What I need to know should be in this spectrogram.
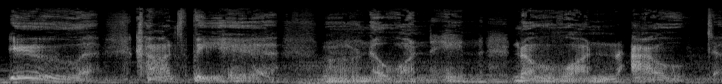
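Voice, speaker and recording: An actor playing a menacing, beast-like servant guarding his master in a video game, in a breathy, growling whisper. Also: medium pitch, wildly swooping pitch, drawn-out words, noisy background, exaggerated voice. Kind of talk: cinematic video game voice acting.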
